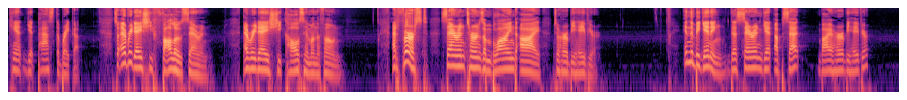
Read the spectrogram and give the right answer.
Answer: No, in the beginning he turns a blind eye.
